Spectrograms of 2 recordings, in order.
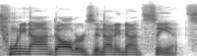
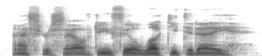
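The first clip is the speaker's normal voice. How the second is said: put-on gritted-teeth voice, lower and quieter; 4 semitones lower, 5 dB quieter than usual. An autograph seller talking about Clint quotes him, through gritted teeth. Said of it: "like he's gritting his teeth the whole time".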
